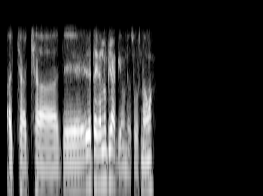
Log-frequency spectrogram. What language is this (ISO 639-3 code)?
doi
